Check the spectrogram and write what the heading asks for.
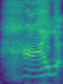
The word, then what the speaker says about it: Hiya: Actually, it's pronounced Hiya.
